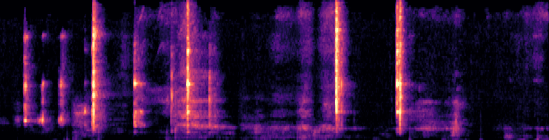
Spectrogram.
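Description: Metal hand tools clinking and clicking irregularly as a six-point socket is fetched and handled, with the sharpest clinks about two and a half and three seconds in.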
